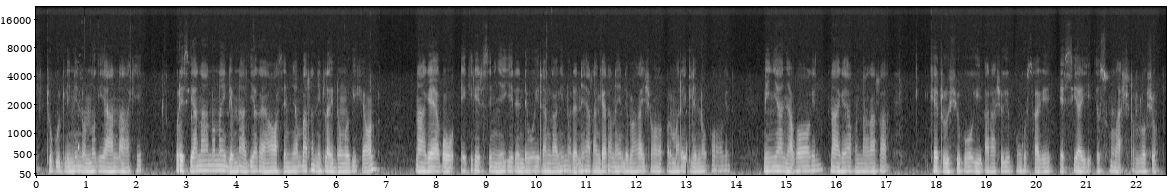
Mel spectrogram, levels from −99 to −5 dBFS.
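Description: Two brief glitches break into the speech, at 0.83 to 0.86 s and again at 12.98 to 13.02 s, the second louder. Each is a corrupt frame decoded: flipped bits in the compressed stream led the decoder to misread gains or codes, so it placed energy at the wrong frequencies for the length of the damaged data. The first burst sounds like a short run of consecutive bad frames, the second like a single one.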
